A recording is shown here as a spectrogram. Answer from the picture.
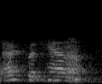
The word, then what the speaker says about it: Ecbatana: The first one is called Ecbatana.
